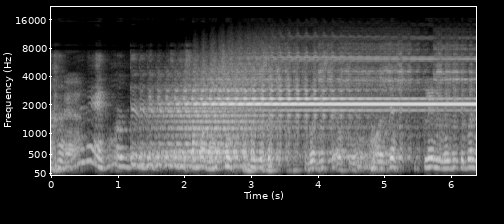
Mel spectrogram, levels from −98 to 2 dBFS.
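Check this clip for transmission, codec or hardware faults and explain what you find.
One fault is present: feedback howl from 1.19 s to the end. A microphone-to-loudspeaker loop gains level each pass, building a tone around 2 kHz, about 8 dB above the speech, with a loop delay of roughly 150 ms. Unlike echo, it grows instead of fading.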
